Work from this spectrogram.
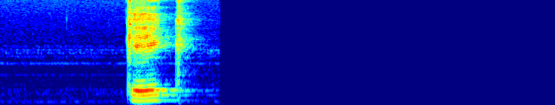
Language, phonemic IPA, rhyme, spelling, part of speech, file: Dutch, /keːk/, -eːk, keek, verb, Nl-keek.ogg
- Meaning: singular past indicative of kijken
